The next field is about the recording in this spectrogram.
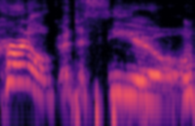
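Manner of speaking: falsely polite, slow, sing-song sarcasm. Greeting the colonel in character with a salute, sarcastic greeting. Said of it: "another sarcastic salute to him and be like".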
